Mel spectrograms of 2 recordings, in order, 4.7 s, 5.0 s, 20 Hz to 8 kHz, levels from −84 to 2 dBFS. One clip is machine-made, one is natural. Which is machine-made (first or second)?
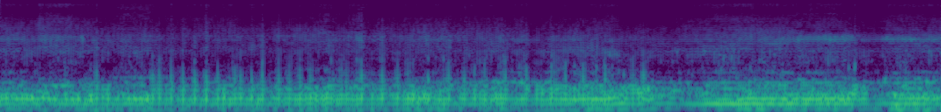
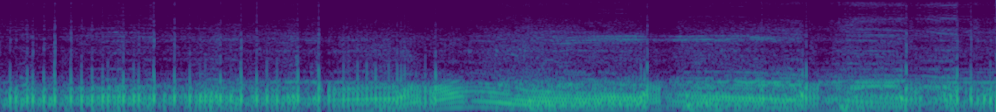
first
